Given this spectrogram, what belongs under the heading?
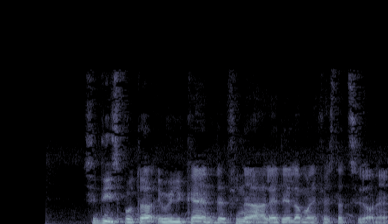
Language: Italian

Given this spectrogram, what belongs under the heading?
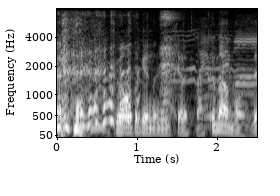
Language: Japanese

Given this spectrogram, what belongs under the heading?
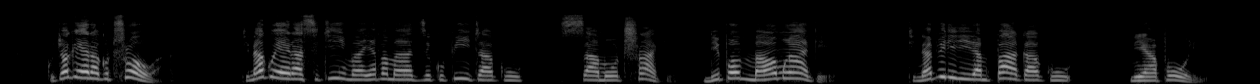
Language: Nyanja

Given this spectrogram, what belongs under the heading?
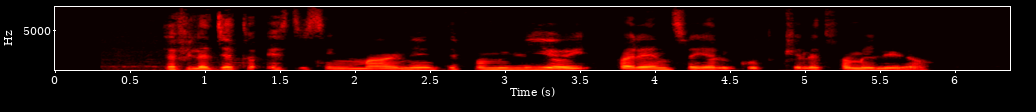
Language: Esperanto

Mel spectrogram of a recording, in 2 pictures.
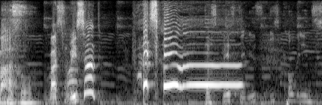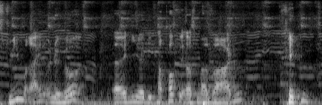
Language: German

